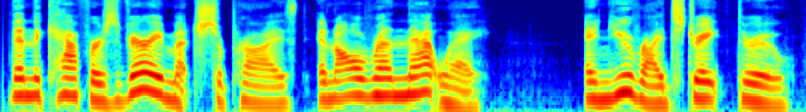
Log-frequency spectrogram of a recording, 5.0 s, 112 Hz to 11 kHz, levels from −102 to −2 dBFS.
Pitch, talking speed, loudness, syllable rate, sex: 195 Hz, 190 wpm, -17 LUFS, 4.8 syllables/s, female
